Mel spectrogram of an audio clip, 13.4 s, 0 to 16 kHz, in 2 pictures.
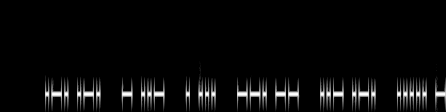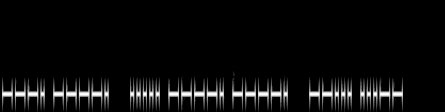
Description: Morse code, heard as a keyed tone, about 25 wpm, 600 Hz. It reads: RR TU ES GM UR 599 599 73
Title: SOTA QSO Practice 25wpm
